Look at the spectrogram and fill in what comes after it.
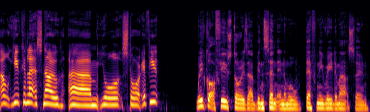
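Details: Adult speaker; normal speech.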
